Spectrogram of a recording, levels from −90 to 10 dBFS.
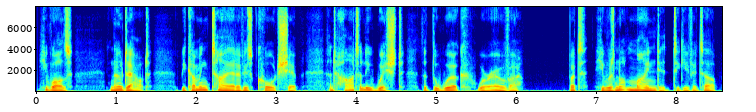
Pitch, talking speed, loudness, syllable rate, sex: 115 Hz, 180 wpm, -18 LUFS, 5.4 syllables/s, male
